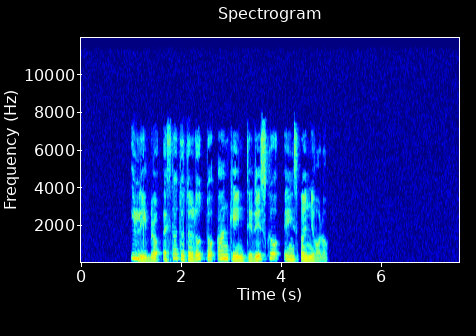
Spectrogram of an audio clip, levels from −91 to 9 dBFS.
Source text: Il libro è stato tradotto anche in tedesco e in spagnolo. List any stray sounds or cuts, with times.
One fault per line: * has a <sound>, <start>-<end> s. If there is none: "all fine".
all fine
